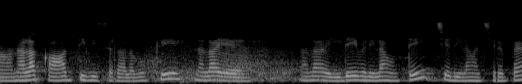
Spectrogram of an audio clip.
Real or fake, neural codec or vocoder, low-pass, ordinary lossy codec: fake; codec, 16 kHz in and 24 kHz out, 1 kbps, XY-Tokenizer; 7.2 kHz; MP3, 64 kbps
